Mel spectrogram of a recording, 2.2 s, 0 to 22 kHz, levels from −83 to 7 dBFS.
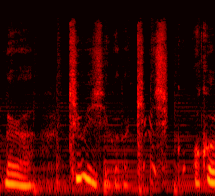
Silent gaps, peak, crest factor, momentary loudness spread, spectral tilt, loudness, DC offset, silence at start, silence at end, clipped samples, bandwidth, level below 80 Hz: none; -20 dBFS; 16 dB; 11 LU; -5.5 dB/octave; -38 LUFS; under 0.1%; 0 s; 0 s; under 0.1%; 16 kHz; -64 dBFS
